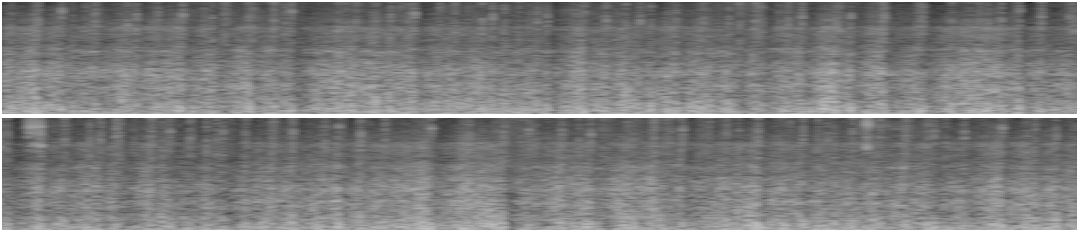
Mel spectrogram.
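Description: Yamaha Majesty maxi scooter cruising at steady speed: a steady mix of wind, tyre and engine noise with no marked changes.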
